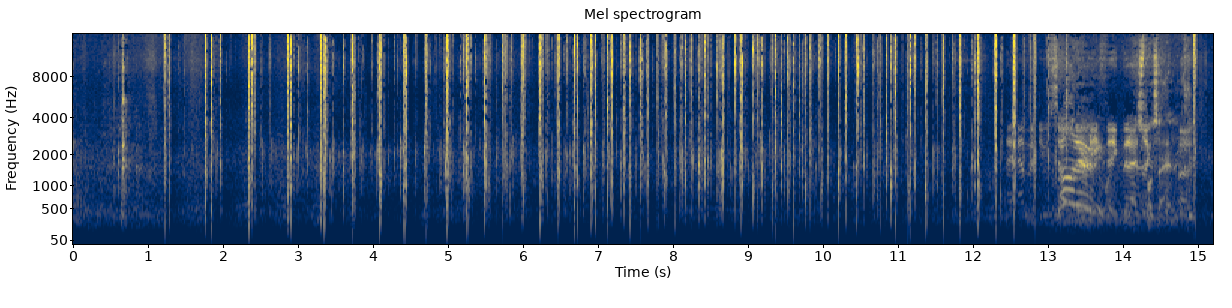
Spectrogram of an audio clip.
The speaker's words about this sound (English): And the solidarity clap.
